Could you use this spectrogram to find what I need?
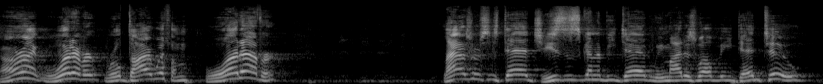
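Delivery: dry, grudging, heavy, dismissive sarcastic tone. Acting out Thomas answering the other disciples: sarcastic Thomas voice. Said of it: "Do you feel the sarcasm in that statement?".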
